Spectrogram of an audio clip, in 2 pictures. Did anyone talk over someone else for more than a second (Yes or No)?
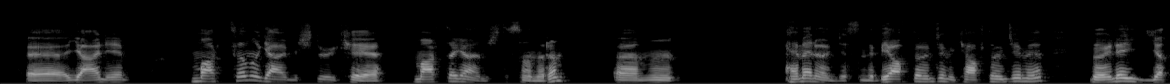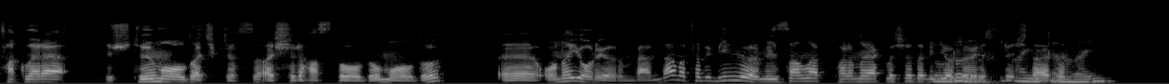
Yes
